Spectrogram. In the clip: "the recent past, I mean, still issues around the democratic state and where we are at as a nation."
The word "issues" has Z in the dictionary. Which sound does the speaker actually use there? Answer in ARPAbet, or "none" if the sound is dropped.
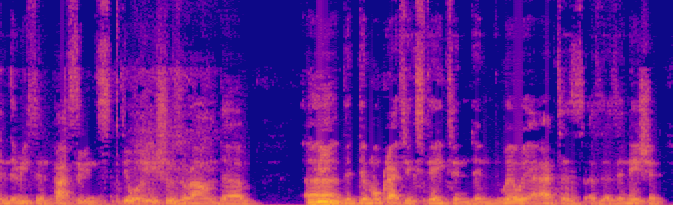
Z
